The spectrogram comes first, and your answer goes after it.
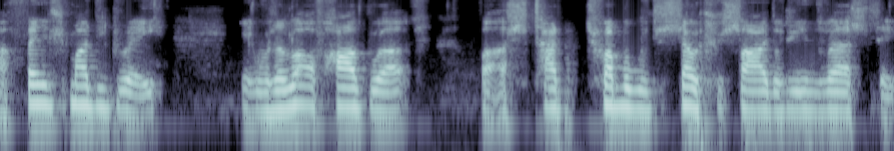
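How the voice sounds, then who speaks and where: A man speaks in a fairly high pitch, somewhat breathy, at a moderate pace with fairly even intonation. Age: 40s. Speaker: person with lived experience sharing story. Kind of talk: personal testimony.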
